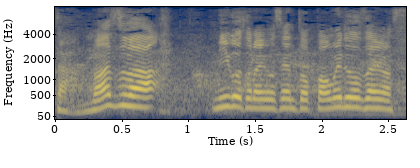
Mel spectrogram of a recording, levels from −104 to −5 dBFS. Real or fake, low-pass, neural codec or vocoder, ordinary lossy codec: real; none; none; none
